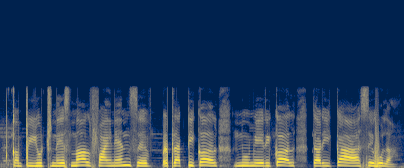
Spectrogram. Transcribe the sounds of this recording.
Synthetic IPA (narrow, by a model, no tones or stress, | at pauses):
kəmpjuʈnesnəlpʰajnense | pɾak̚ʈikəlnumeɾikəlt̪əɾikaseɦola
